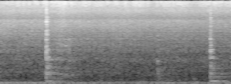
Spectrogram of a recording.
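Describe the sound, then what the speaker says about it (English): Sloppy joe ground meat sizzling on a Blackstone griddle, a steady close hiss broken by two brief scrape taps of a spatula. "So let that meat just go ahead and cook right there a little bit."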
